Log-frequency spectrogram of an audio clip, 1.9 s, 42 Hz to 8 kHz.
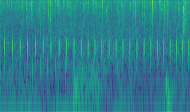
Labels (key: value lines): label: biophony, rattle
recorder: SoundTrap 500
